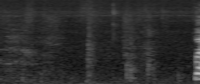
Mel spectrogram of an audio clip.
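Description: A pause between a woman's spoken sentences: quiet room tone with a few faint, short soft sounds about a second in. Her voice starts again right at the end.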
